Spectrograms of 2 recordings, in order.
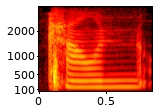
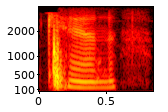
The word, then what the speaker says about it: Kaun: So that last rune I have here is called Kaun or Kaunen. Different people pronounce it. I was taught to call it Ken.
